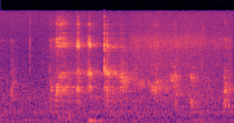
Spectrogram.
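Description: Fine-threaded screw-on macro element of a clip-on wide-angle lens being threaded back in by hand, right at the camera: faint scratching and small clicks starting about half a second in.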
